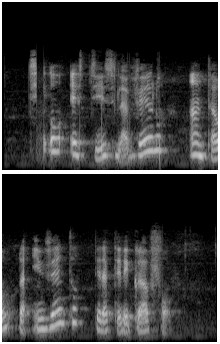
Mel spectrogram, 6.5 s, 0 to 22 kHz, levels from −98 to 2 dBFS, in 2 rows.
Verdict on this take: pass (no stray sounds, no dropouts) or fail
fail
